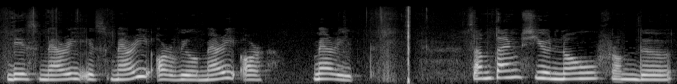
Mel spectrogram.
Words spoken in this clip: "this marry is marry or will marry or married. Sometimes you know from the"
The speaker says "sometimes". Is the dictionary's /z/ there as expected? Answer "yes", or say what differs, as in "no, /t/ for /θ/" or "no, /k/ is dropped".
no, /s/ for /z/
